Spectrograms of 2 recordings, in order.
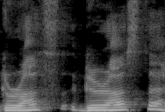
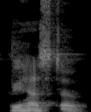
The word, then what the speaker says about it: grihastha: what is the purpose of sex and family and so forth, is it grihastha? How do you say family, household, or life? Yes. Yes. Grihastha.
